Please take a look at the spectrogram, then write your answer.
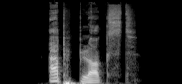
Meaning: second-person singular dependent present of abblocken
- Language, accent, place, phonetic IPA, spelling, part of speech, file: German, Germany, Berlin, [ˈapˌblɔkst], abblockst, verb, De-abblockst.ogg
